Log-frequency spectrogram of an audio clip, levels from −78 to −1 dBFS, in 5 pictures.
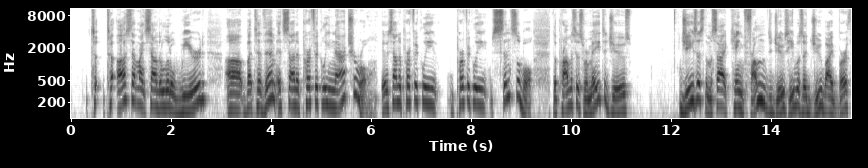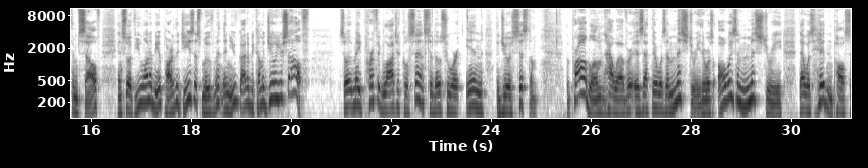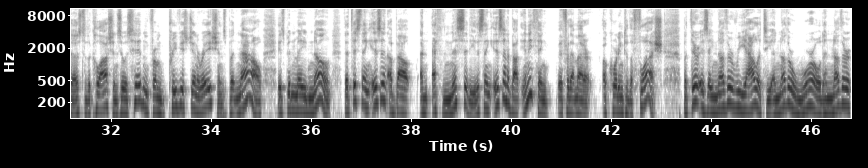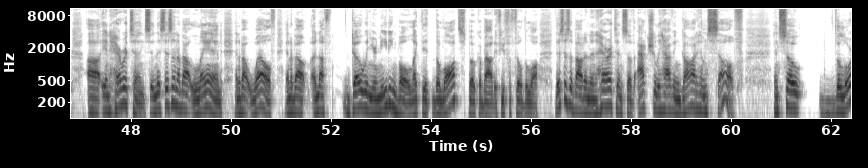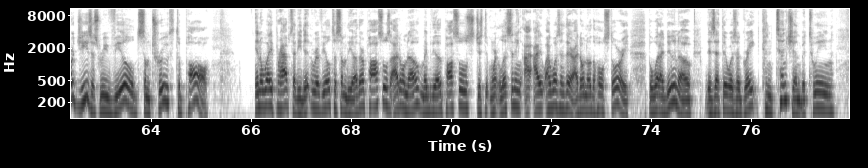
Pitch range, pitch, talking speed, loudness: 120-175 Hz, 145 Hz, 180 wpm, -22 LUFS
